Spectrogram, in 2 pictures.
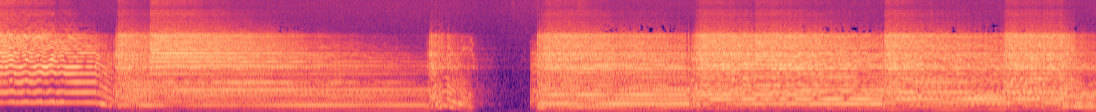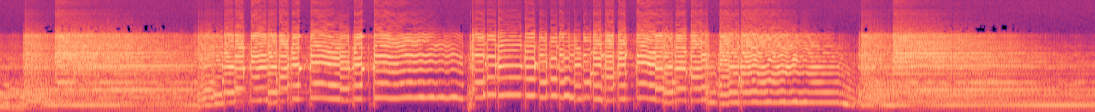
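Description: Electric guitar played through a Xotic SL Drive overdrive pedal on two different DIP-switch settings: held, driven chords that slide down in pitch and stop briefly about seven seconds in, more ringing chords, then a single-note lead phrase with bends and vibrato in the last third.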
